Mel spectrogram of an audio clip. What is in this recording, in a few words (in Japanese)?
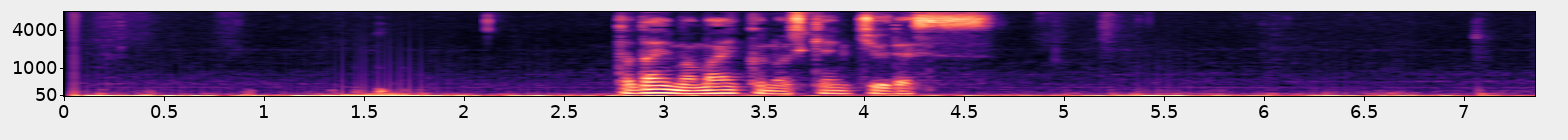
iPadPro外付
